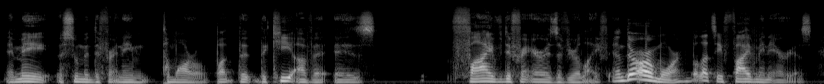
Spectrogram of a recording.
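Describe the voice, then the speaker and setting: A man's voice: on the low side, a little fast, creaky, a little mellow. Earnest man explaining, asking "right?". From Lebanon and the United States. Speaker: guest, attorney and speaker. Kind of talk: podcast interview.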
